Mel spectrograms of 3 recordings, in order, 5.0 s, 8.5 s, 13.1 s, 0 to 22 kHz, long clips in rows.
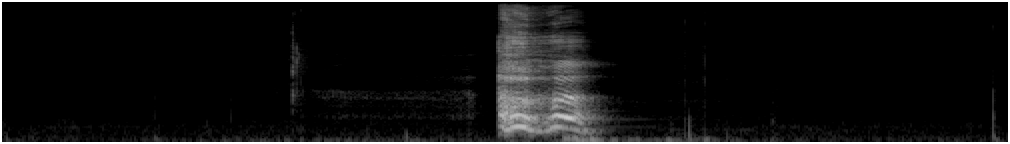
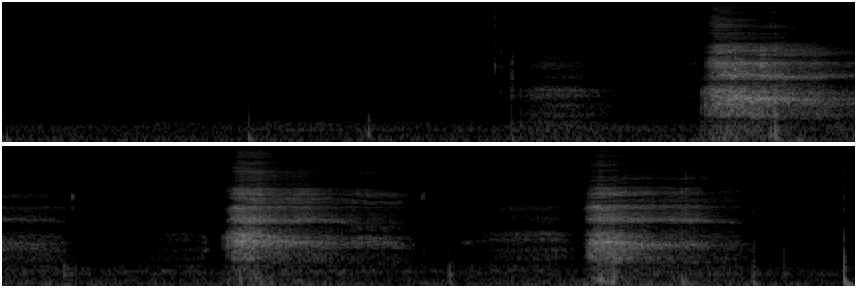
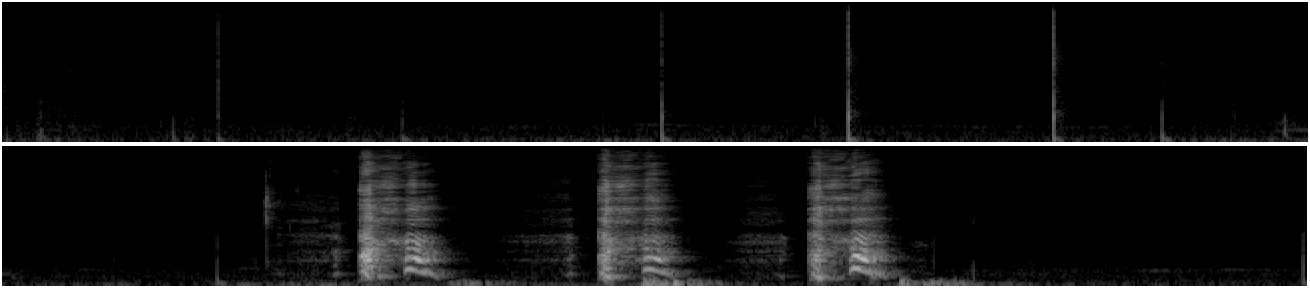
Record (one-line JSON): {"cough_length": "5.0 s", "cough_amplitude": 13366, "cough_signal_mean_std_ratio": 0.22, "exhalation_length": "8.5 s", "exhalation_amplitude": 936, "exhalation_signal_mean_std_ratio": 0.43, "three_cough_length": "13.1 s", "three_cough_amplitude": 8075, "three_cough_signal_mean_std_ratio": 0.2, "survey_phase": "alpha (2021-03-01 to 2021-08-12)", "age": "45-64", "gender": "Female", "wearing_mask": "No", "symptom_none": true, "smoker_status": "Never smoked", "respiratory_condition_asthma": false, "respiratory_condition_other": false, "recruitment_source": "REACT", "submission_delay": "2 days", "covid_test_result": "Negative", "covid_test_method": "RT-qPCR"}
